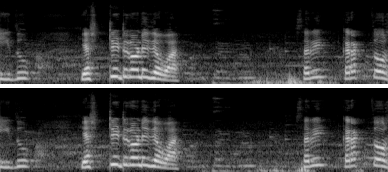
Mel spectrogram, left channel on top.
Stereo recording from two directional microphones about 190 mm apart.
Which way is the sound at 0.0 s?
15° left (ahead or behind).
